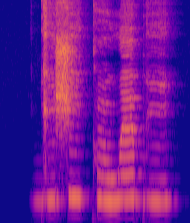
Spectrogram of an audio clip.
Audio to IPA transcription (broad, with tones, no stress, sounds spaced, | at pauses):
ɡ i˧ ʃ i˦ k ɔ̃˧ w ɛ˦ b i˧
